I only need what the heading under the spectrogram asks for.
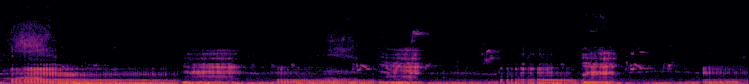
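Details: A male koala gives a deep, rasping bellow, a snoring-and-belching rumble made as a mating call during mating season. A female nearby makes screeching calls.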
